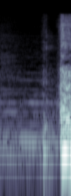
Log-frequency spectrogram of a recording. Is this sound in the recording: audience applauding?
no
